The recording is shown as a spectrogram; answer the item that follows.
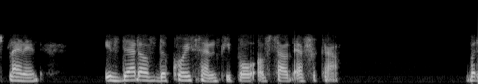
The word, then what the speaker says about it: Khoisan: Khoisan, and then San. Got you. Okay, I just wanted to get the pronunciation. Khoisan.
